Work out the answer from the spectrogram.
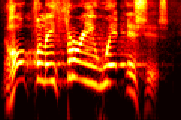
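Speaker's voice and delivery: a priest eager to have his witnesses lined up; high priest. Acted. Preacher voicing the high priest at the trial, high and insistent. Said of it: "But the high priest says".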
